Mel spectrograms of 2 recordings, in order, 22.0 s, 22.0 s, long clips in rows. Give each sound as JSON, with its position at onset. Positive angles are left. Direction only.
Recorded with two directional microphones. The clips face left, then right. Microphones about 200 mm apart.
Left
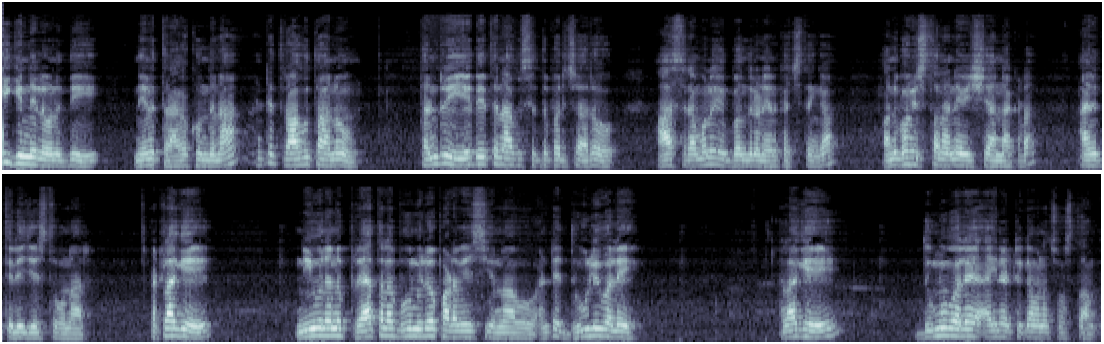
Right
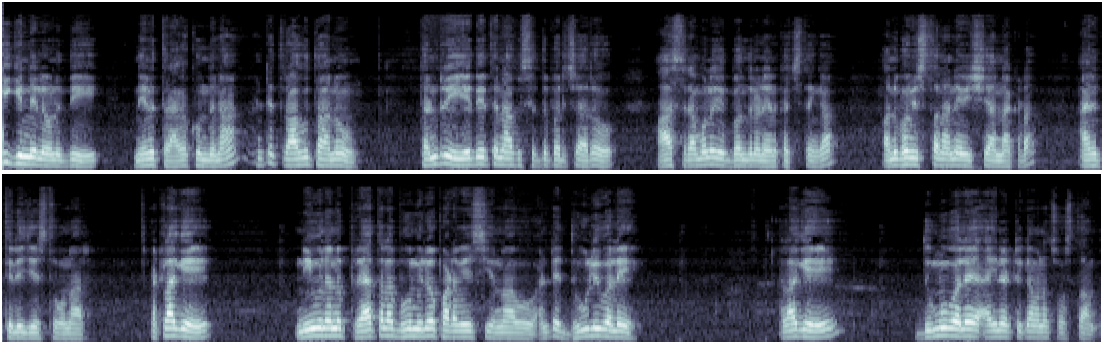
{"t": 0.0, "sound": "a man's voice", "side_deg": -15}
{"t": 18.7, "sound": "a man's voice", "side_deg": -20}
